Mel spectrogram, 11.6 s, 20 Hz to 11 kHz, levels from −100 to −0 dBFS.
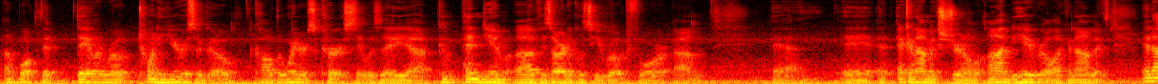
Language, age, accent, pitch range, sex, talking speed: English, 40-59, American, 95-120 Hz, male, 160 wpm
